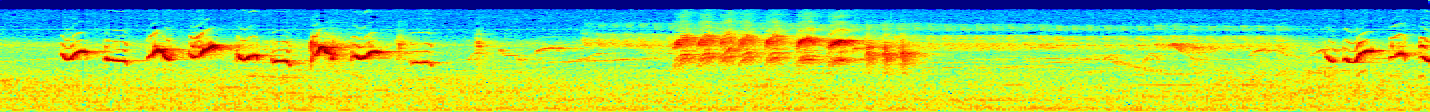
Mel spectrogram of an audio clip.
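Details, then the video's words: Javan grey-throated white-eye song for luring wild birds: a fast chain of high, looping whistles, a softer rasping trill in the middle, then the whistled phrase starting again. "opior Jawa pasti nyaut pancing dengan Opior Jawa ini"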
